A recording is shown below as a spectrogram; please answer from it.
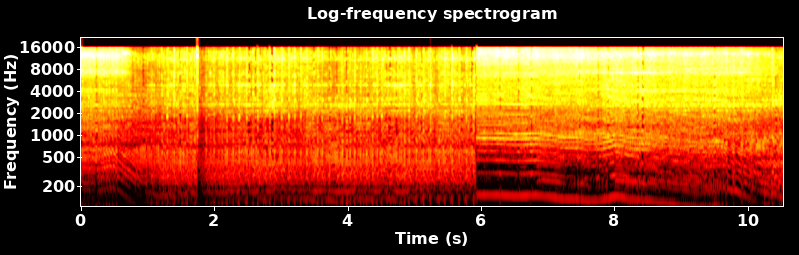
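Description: Husqvarna chainsaw running at high throttle while ripping a log lengthwise, the chain cutting steadily through the wood. The engine pitch wavers and sags as it loads in the cut, with an abrupt change in the sound about six seconds in.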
